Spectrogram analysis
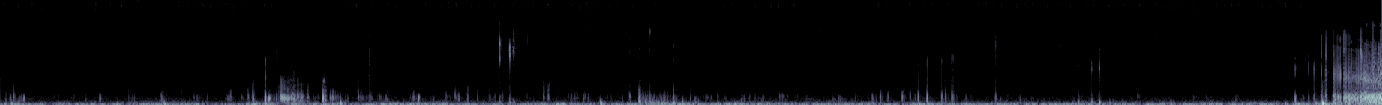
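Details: Japanese girl's abdomen digesting ramen and potato chips: soft low gurgles and rumbles scattered through quiet, normal bowel sounds.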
